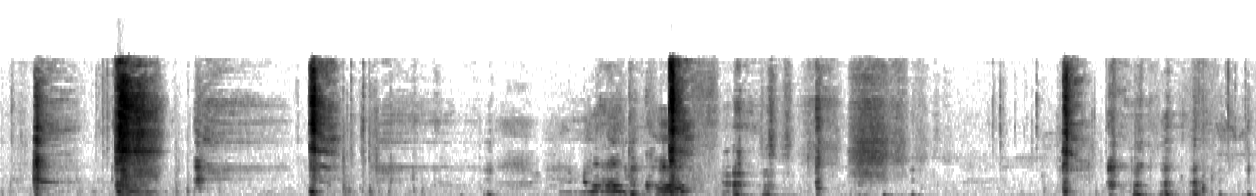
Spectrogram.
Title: imitate coughing..funny version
